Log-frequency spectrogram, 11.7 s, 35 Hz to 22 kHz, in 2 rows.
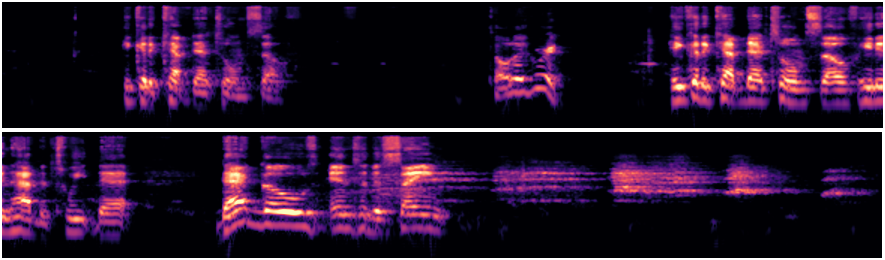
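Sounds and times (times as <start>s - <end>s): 
speech: 0.8s - 2.0s, 3.3s - 3.8s, 4.4s - 9.0s
dog barking: 8.1s - 11.7s.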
